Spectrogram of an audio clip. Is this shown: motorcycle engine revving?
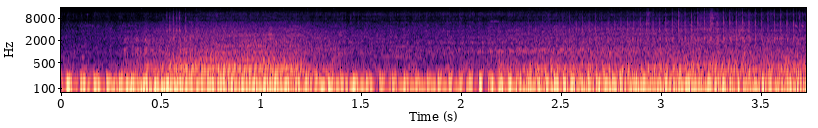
yes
